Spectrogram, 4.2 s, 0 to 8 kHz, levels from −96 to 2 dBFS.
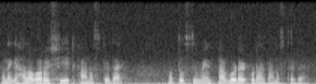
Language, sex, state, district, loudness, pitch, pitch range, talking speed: Kannada, male, Karnataka, Bangalore, -17 LUFS, 120 Hz, 105-125 Hz, 130 wpm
